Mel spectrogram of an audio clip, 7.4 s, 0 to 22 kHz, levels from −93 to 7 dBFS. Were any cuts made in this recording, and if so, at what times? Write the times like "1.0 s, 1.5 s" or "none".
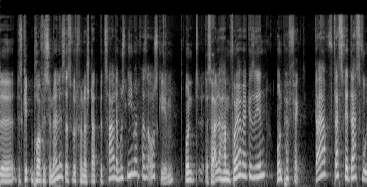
3.6 s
